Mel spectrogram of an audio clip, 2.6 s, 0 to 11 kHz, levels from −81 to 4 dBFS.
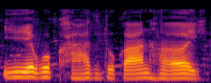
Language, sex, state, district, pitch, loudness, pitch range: Magahi, male, Jharkhand, Palamu, 140 Hz, -16 LUFS, 135-160 Hz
